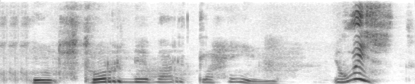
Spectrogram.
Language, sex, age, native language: Icelandic, male, 10, Icelandic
